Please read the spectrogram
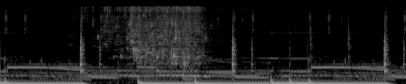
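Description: Water poured from a plastic measuring jug into the empty non-stick pan of a bread machine, a splashing pour lasting about a second, starting about a second in. Background music with a steady bass pattern plays throughout.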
